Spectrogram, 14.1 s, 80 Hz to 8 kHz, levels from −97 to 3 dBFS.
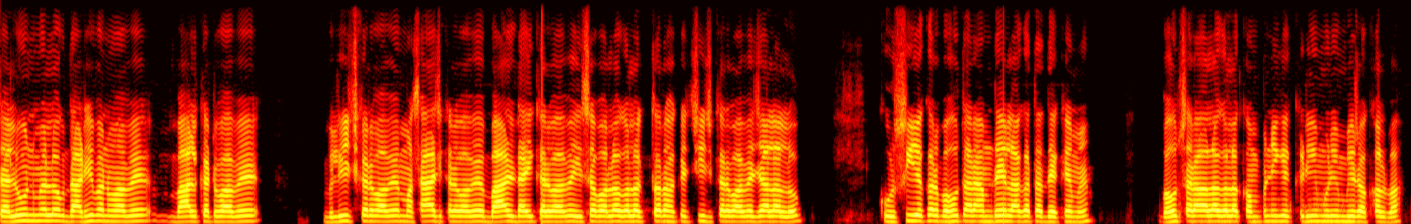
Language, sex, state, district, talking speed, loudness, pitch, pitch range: Bhojpuri, male, Bihar, Saran, 165 wpm, -16 LUFS, 190 Hz, 185-195 Hz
